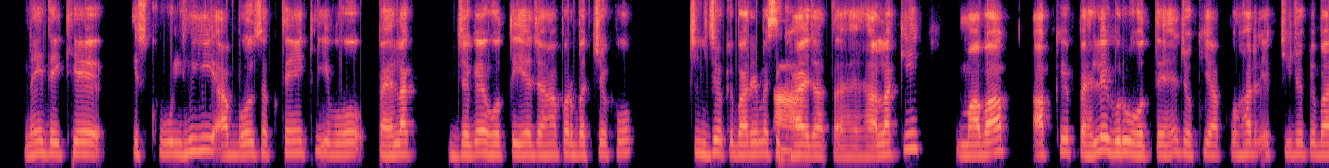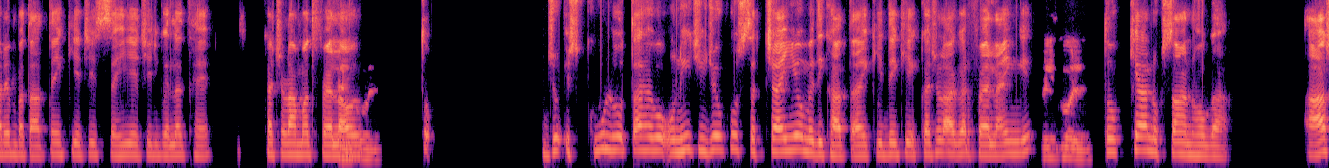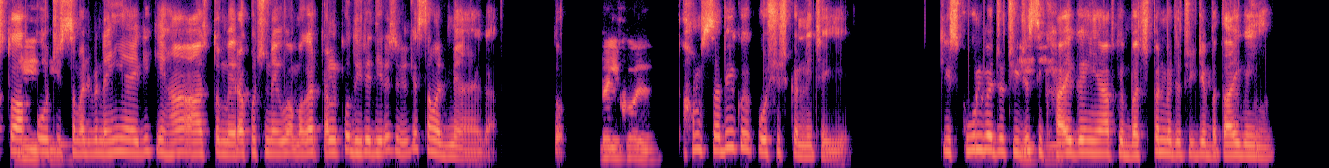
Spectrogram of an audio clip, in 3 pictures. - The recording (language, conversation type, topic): Hindi, unstructured, घर पर कचरा कम करने के लिए आप क्या करते हैं?
- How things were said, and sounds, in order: distorted speech; other background noise; mechanical hum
